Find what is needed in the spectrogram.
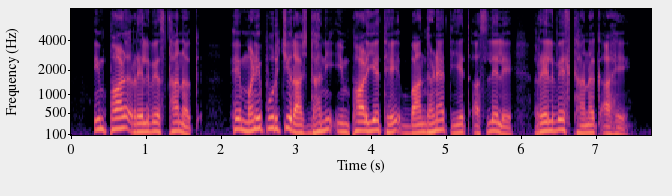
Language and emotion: Marathi, neutral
